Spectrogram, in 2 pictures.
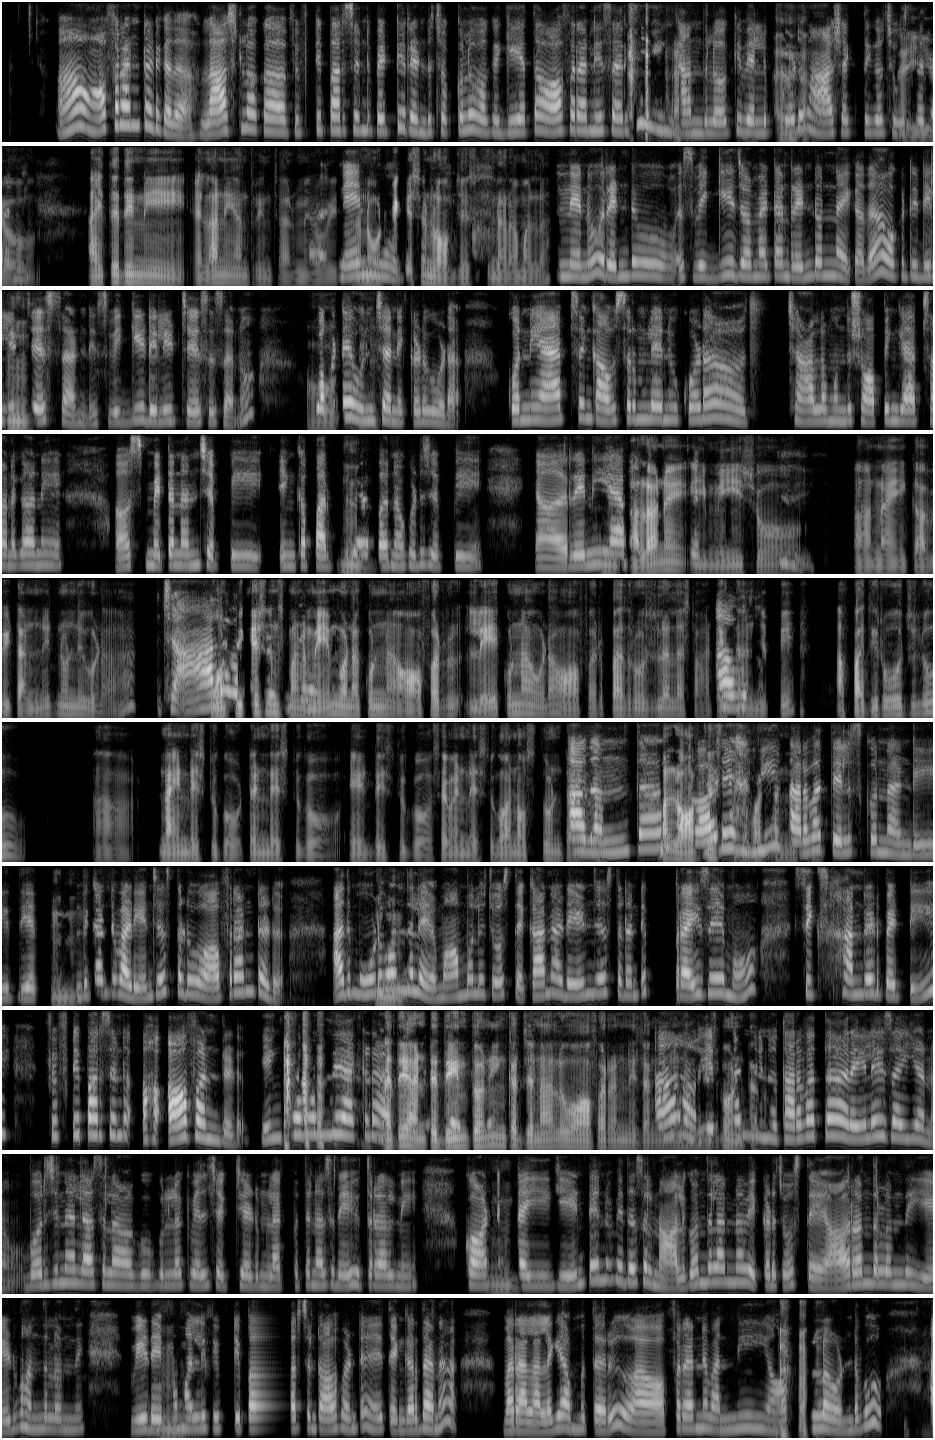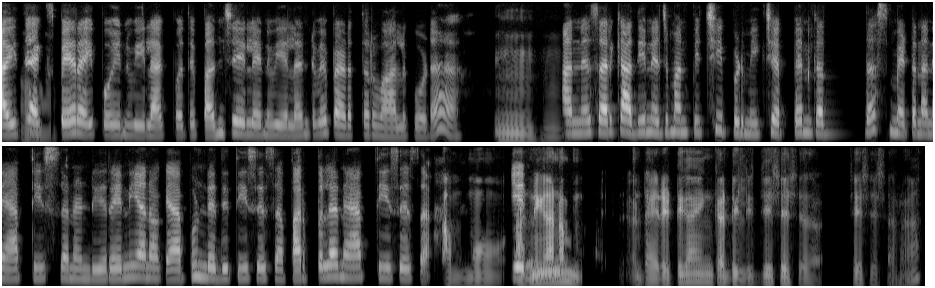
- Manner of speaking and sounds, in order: other background noise; in English: "లాస్ట్‌లో"; in English: "ఫిఫ్టీ పర్సెంట్"; laugh; in English: "నోటిఫికేషన్ లాక్"; static; chuckle; in English: "స్విగ్గీ, జొమాటో"; in English: "డిలీట్"; in English: "స్విగ్గీ డిలీట్"; in English: "షాపింగ్"; in English: "పర్పుల్"; distorted speech; in English: "మీషో"; in English: "నైకా"; in English: "నోటిఫికేషన్స్"; in English: "ఆఫర్"; in English: "ఆఫర్"; in English: "నైన్ డేస్ టు గో, టెన్ … డేస్ టు గో"; laughing while speaking: "అని"; in English: "సిక్స్ హండ్రెడ్"; in English: "ఫిఫ్టీ పర్సెంట్"; laugh; unintelligible speech; in English: "ఒరిజినల్"; in English: "గూగుల్‌లోకి"; in English: "చెక్"; in English: "ఫిఫ్టీ పర్సెంట్"; chuckle; in English: "యాప్"; in English: "రెనీ"; in English: "పర్పుల్"; in English: "యాప్"; in English: "డైరెక్ట్‌గా"; tapping; in English: "డిలీట్"
- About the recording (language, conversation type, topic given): Telugu, podcast, మీ దృష్టి నిలకడగా ఉండేందుకు మీరు నోటిఫికేషన్లను ఎలా నియంత్రిస్తారు?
